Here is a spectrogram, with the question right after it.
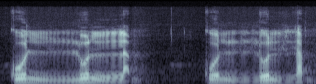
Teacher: tanwin bertemu dengan lam itu dibaca idgham bila gunnah. Melebur tanwin itu ke lam.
